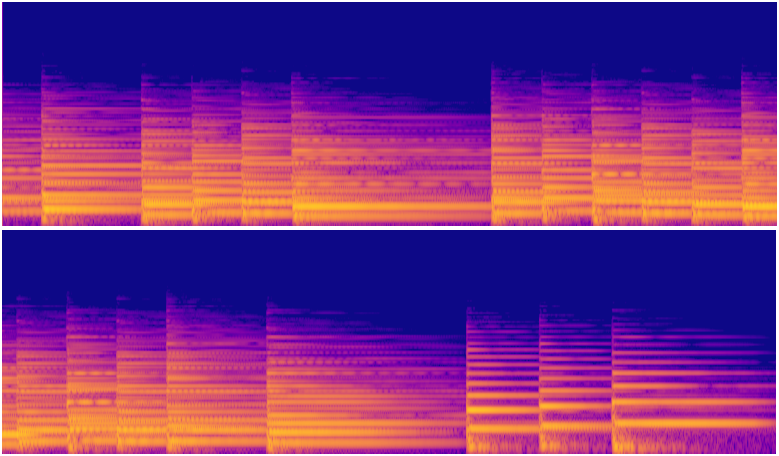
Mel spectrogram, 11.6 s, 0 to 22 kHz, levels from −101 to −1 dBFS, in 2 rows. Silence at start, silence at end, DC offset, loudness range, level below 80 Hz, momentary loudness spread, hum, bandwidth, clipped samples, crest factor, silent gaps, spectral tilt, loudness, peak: 0 s; 0 s; under 0.1%; 3 LU; -46 dBFS; 9 LU; none; 5 kHz; under 0.1%; 14 dB; none; -11 dB/octave; -21 LUFS; -6 dBFS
